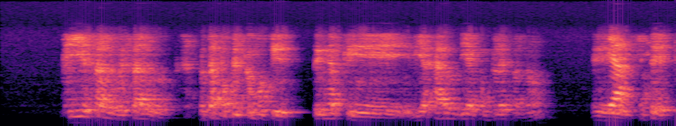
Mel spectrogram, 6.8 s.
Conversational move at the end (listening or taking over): listening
